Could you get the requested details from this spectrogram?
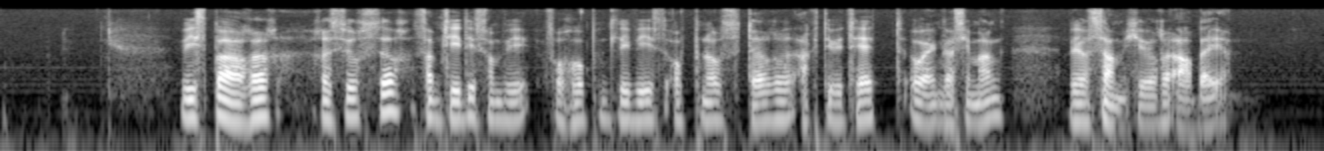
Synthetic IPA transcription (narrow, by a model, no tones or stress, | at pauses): ʋiːspɑːʁəʁʁɛsʉʁsəʁsɑmt̪ʰiːd̪ɪsɔmʋiːfɔʁhoːpənt̪ʰlɪʋiːsɔpnoːʁst̪œʁəʔɑkt̪ɪʋɪt̪ʰeːt̪oːɛŋɡɑʃəmɑŋʋeːoːsɑmçøːʁə̰ʔɑ̰ʁbæɪə̰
